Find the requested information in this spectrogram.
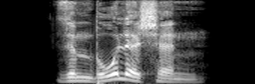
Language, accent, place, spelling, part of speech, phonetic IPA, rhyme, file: German, Germany, Berlin, symbolischen, adjective, [ˌzʏmˈboːlɪʃn̩], -oːlɪʃn̩, De-symbolischen.ogg
- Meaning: inflection of symbolisch: 1. strong genitive masculine/neuter singular 2. weak/mixed genitive/dative all-gender singular 3. strong/weak/mixed accusative masculine singular 4. strong dative plural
